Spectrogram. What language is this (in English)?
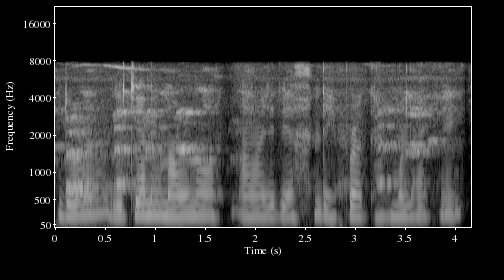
Assamese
